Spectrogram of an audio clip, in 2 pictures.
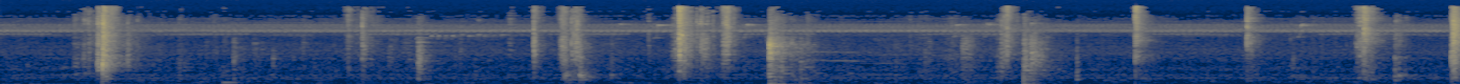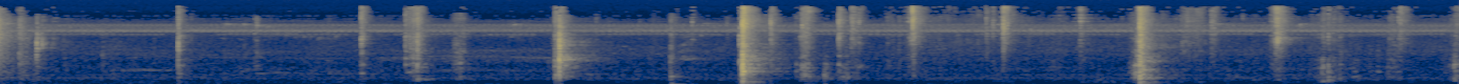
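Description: Irregular sharp knocks and chops, about one every second or two and some much louder than others, typical of tools striking wood or bamboo, over a steady high chirring of insects.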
